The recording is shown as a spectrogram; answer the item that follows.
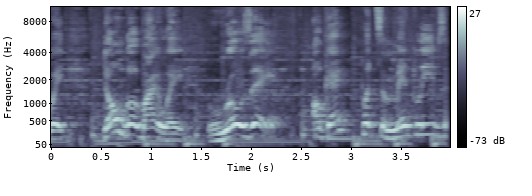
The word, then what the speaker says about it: rosé: Followed by triple sec, followed by some rosé, okay? You see that little accent on the E? You gotta pronounce that. Rosé. You can't call it rose wine.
